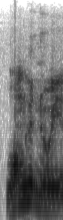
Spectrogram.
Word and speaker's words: Whanganui: And on the west coast of the North Island, Whanganui is pronounced with the W as in whistle rather than the F sound. So closer to the expected way.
